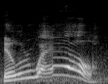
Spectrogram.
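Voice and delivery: high, slow holler of alarm; shouting back. A narrator's reading. Jet ski driver warning Derek of the whale, shouting back. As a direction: yell it high and drawn out. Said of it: "I shouted back".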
